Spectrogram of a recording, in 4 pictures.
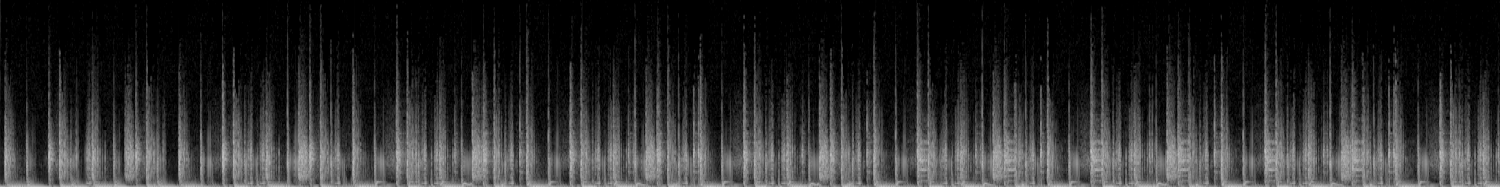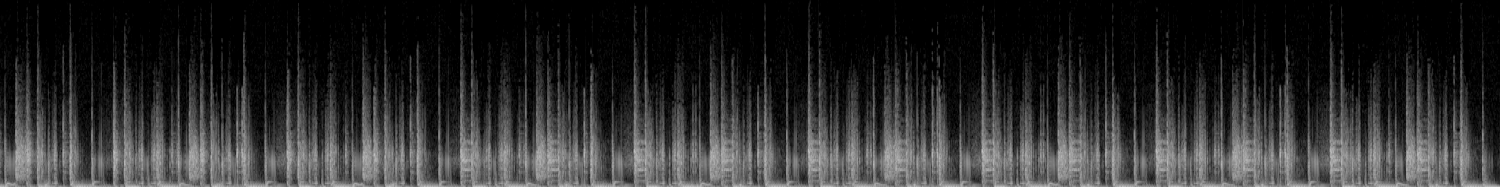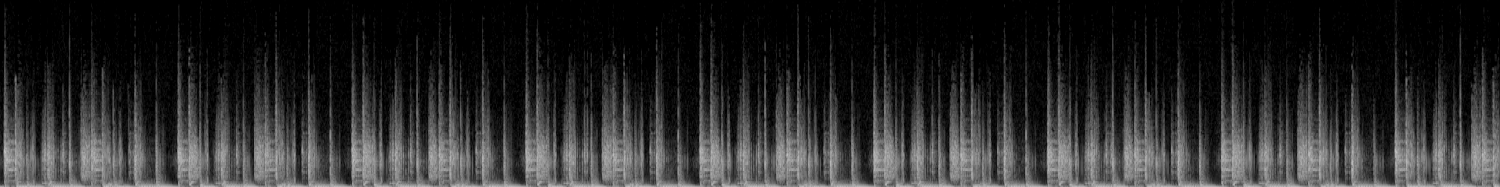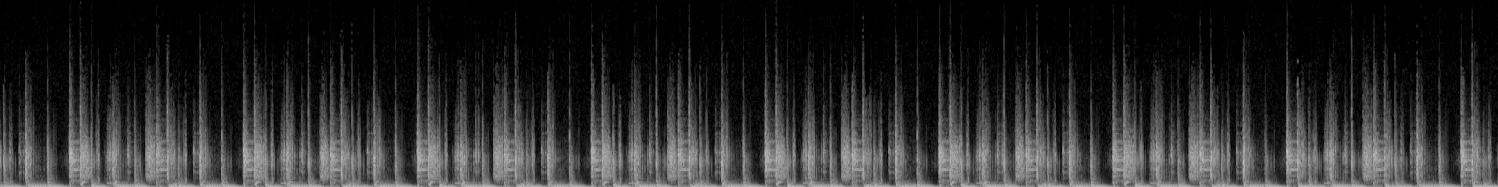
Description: Electronix Ambient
